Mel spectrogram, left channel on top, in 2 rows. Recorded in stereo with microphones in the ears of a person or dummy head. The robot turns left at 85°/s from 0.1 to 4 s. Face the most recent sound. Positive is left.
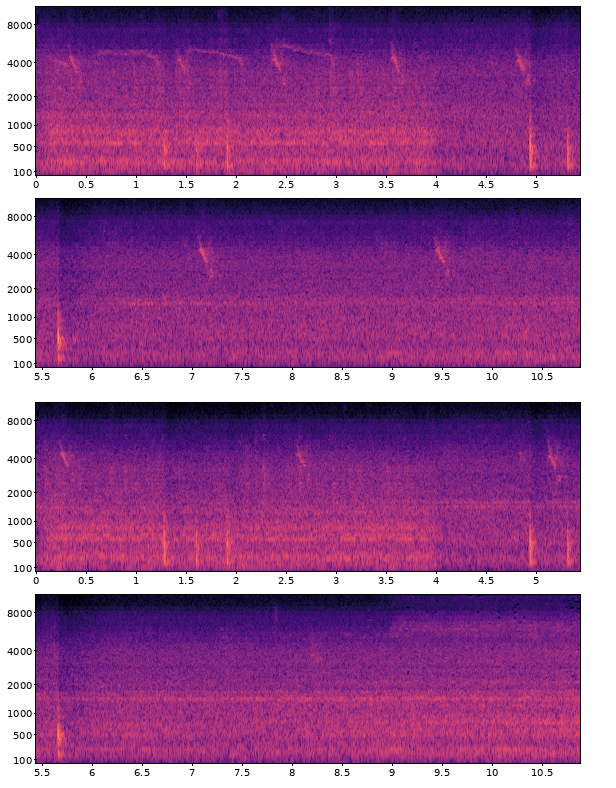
turn(degrees=5)  # may be behind; listen again after turning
